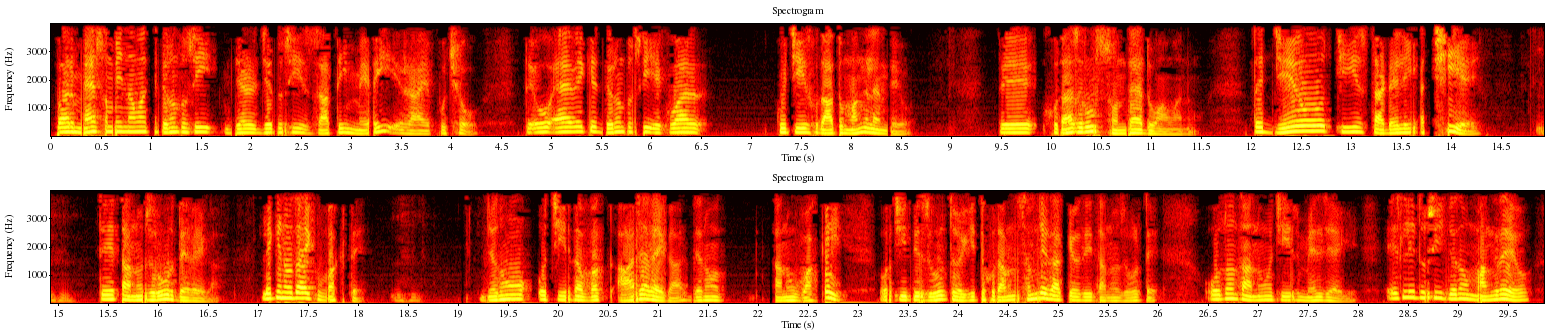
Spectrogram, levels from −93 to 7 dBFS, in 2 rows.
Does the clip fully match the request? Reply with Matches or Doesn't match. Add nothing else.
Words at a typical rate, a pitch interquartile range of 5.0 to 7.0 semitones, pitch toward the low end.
Matches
